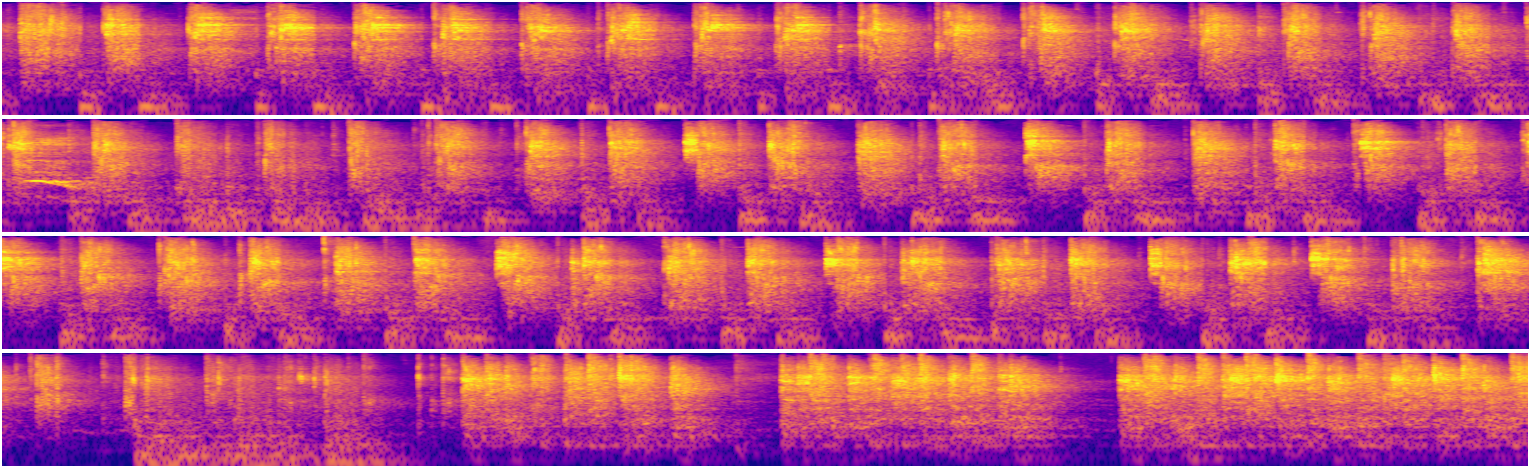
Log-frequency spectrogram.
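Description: Two bombos legüeros, large rope-tensioned Argentine bass drums, beaten with sticks on the heads and rims in a fast, steady run of strikes. Near the end the pattern changes to denser, hissier rolls broken by two short gaps.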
